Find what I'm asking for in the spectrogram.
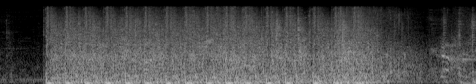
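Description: Sustained rapid gunfire from a shooter game, Killing Floor, loud dense automatic bursts that start abruptly and continue nearly unbroken, tapering slightly near the end.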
